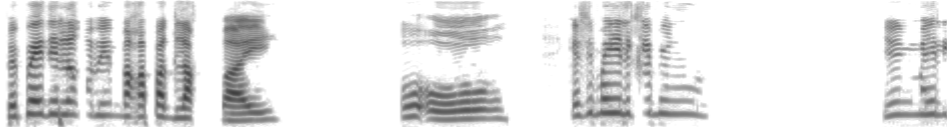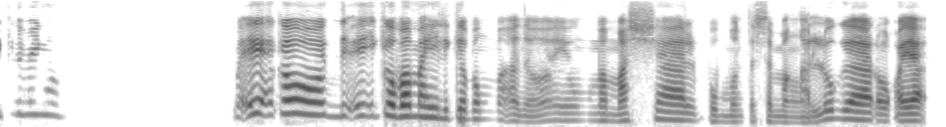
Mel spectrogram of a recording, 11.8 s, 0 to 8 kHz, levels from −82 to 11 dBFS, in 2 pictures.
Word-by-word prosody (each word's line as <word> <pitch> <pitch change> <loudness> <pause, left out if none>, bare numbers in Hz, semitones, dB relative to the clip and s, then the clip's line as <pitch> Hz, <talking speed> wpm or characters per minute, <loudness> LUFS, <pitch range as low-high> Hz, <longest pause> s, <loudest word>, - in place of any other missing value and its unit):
pu - - -3
puwede 315 -1 +7
lang 300 - +6
kaming 285 0 -3
makapaglakbay. 220 -9 +5 0.8
Oo. 205 -2 -2 0.4
Kasi 280 +5 -5
mahilig 340 -1 +2
kaming 315 -2 -7 1.1
yung 300 +2 -8
mahilig 310 0 -5
kaming 300 -2 -15 1.1
Eh, 310 -3 +2
ikaw 320 +2 +2 0.2
'di 265 0 -6
ikaw 270 0 0
ba 260 - +5
mahilig 235 -4 -3
ka 215 - -2
bang 195 0 -11
ma 185 -4 -10
ano, 140 +2 -12
yung 165 0 -15
mamasyal, 165 +3 -4
pumunta 135 -2 -14
sa 140 - -9
mga 125 -2 -10
lugar 195 -2 +1
o 155 - -7
kaya 160 +2 +3
225 Hz, 150 wpm, -22 LUFS, -, 1.1 s, puwede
